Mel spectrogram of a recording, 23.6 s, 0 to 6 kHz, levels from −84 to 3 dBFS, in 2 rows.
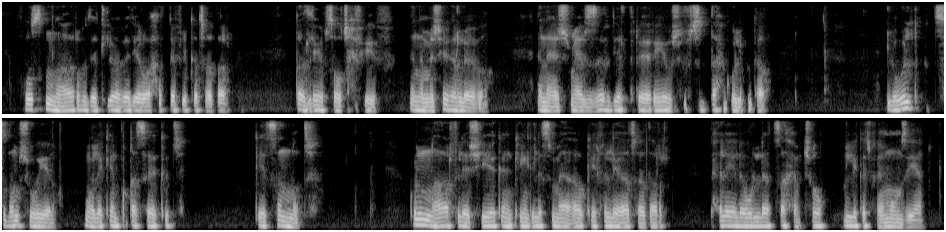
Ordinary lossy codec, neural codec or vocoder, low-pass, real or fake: AAC, 48 kbps; none; 5.4 kHz; real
